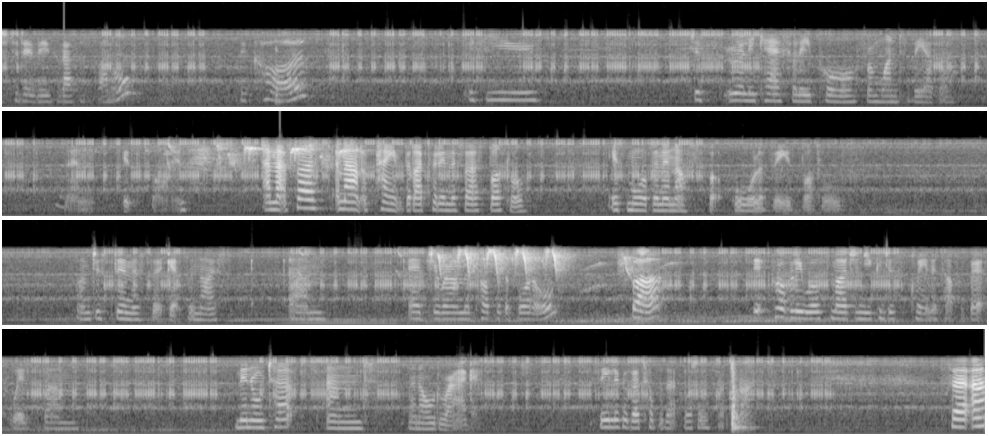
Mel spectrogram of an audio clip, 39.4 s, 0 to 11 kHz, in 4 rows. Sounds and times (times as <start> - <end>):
Speech: 0.0 - 1.4, 2.4 - 3.1, 4.7 - 5.4, 6.9 - 9.6, 12.5 - 15.1, 16.0 - 18.3, 20.5 - 21.9, 22.6 - 23.0, 23.8 - 25.3, 26.0 - 26.4, 27.2 - 30.3, 31.9 - 34.3, 35.6 - 37.1, 39.0 - 39.3.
